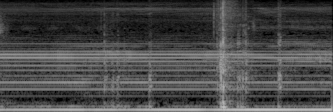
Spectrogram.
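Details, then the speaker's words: Wahl Super Taper clipper with replaced motor and blade, running. Its motor adjustment screw is turned clockwise until a hard, loud buzz appears. "Setelah suara keras terdengar suara keras, kemudian diputar seberlawanan arah jam. Untuk dapat ke suaranya hilang."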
